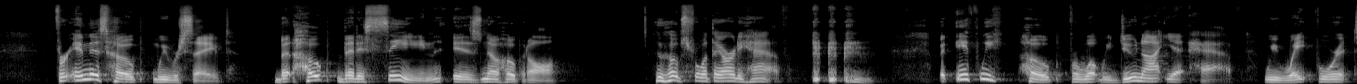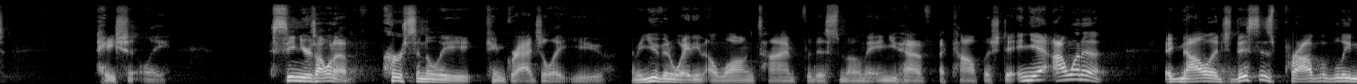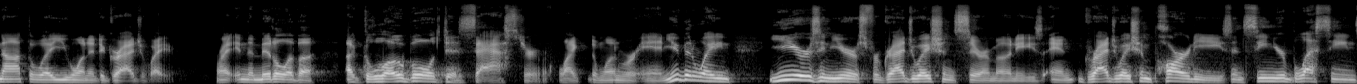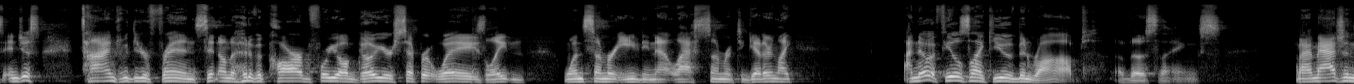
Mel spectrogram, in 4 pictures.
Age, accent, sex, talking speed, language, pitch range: 30-49, American, male, 170 wpm, English, 115-150 Hz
